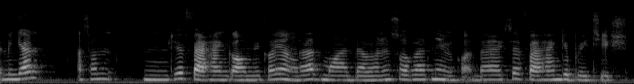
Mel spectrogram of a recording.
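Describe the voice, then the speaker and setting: A young adult woman with a Persian accent, an English teacher talking casually while she grades her students' papers, reading items aloud slowly and then explaining quickly. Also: fairly high pitch, slight background noise. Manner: switches between slow read-aloud and quick explaining.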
